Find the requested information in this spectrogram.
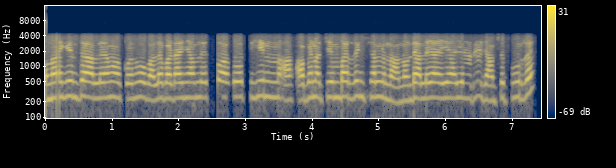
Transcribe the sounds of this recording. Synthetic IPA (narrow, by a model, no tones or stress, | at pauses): ɔnaɡint̪̬ɛalɛjamakɔjɦɔbalɛbaɖaɲablɛt̪ɔad̪ɔt̪iɦina̰bɛnaʔt͡ʃimbaɾːiɲsalːɛnanɔɳɖɛalɛjajajaɾɛd͡ʒamsepuɾːɛ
